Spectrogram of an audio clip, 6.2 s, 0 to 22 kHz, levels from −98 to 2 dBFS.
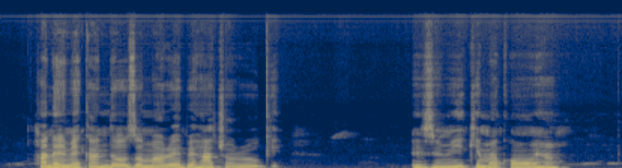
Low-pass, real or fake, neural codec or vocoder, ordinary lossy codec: none; real; none; none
